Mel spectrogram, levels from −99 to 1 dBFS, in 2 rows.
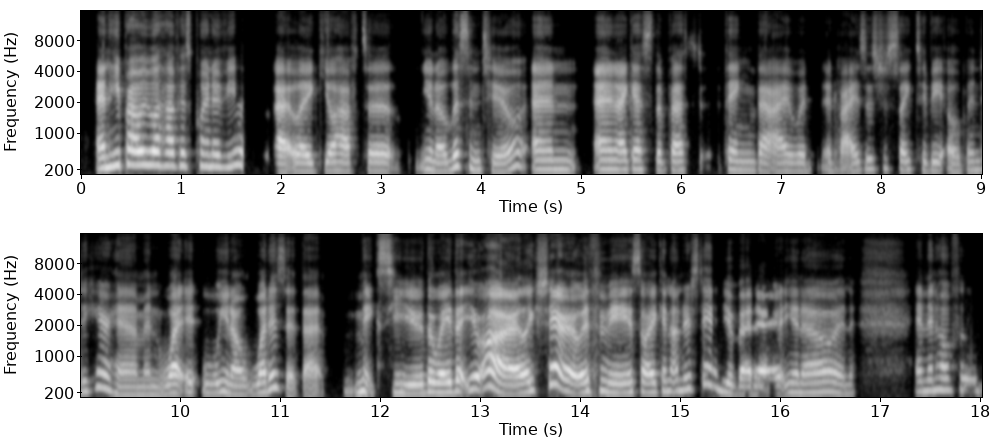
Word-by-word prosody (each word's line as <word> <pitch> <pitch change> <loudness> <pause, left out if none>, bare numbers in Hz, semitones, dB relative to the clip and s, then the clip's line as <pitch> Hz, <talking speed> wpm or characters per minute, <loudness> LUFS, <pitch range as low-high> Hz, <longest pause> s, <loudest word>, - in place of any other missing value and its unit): And 230 +2 +6
he 290 +3 +3
probably 305 -1 +6
will 300 0 +7
have 280 -1 +1
his 280 -1 -3
point 275 -3 -3
of 260 -1 -1
view 280 +5 -2 0.3
that - - +4
like, 175 -1 0
you'll 185 0 0
have 180 -1 -3
to, 185 -1 -2 0.3
you 210 -1 -5
know, 175 -1 -1
listen 250 -2 -2
to, 185 +11 -5
and 205 0 -2 0.2
and 210 0 +2
I 200 0 +2
guess 210 0 -3
the 195 - -5
best 190 - -4 0.2
thing 190 -3 -6
that 185 -2 -2
I 175 0 -3
would 175 0 -9
advise 180 +4 -7
is 215 0 -10
just, 215 -2 -14
like, 195 0 -5
to 185 - -12
be 185 -1 -6
open 190 +4 -9
to 225 - -8
hear 295 +5 -3
him 160 -5 -5
and 160 0 -9
what 195 +1 +3
it - - -5
you 200 +2 -5
know, 175 -2 0
what 205 +4 0
is 305 +1 -3
it - - -5
that - - -4 0.2
makes 225 -2 -5
you 190 -1 -1
the 225 - +3
way 210 0 +5
that 235 - +3
you 275 +1 +4
are? 275 - +8
Like, 215 +5 +4
share 355 -2 +6
it - - +6
with 240 - -2
me 205 -3 +1
so 220 0 -2
I 205 0 +3
can 230 +1 -5
understand 275 - -4
you 210 -4 -3
better, 340 0 +2 0.2
you 205 +1 -4
know? 205 +2 -2
And 190 -3 -6 0.6
and 225 +1 -6
then, 240 - -4
hopefully, 255 0 -7
210 Hz, 235 wpm, -21 LUFS, 190-255 Hz, 0.6 s, are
